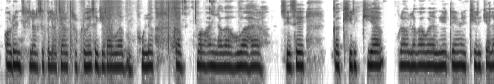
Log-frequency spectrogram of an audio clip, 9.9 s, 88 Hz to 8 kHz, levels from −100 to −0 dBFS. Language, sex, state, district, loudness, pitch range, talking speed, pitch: Hindi, female, Uttar Pradesh, Hamirpur, -17 LUFS, 230-245 Hz, 160 wpm, 240 Hz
